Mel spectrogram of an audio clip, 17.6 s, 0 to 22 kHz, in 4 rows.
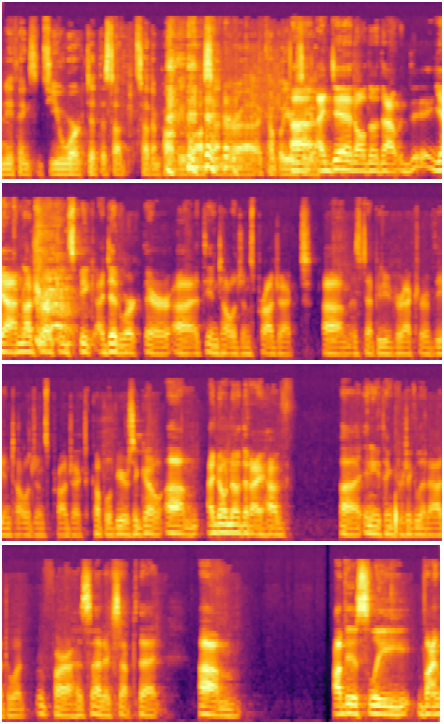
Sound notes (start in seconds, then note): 1.6 laughs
